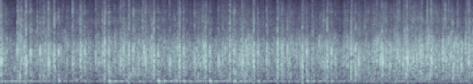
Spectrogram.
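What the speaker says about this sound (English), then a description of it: "Let's give them another round of applause." Dense, sustained applause from a large crowd at a military graduation ceremony, a continuous loud wash of many hands clapping at once without a break.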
